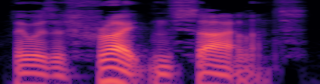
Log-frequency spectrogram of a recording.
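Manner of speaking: ordinary delivery, nothing marked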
